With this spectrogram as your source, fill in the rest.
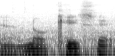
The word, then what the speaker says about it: NORDKISA: Yeah, NORDKISA is fine. What? NORDKISA? Yeah. It's sort of like he. Kisa. Sounds a bit like cheese.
